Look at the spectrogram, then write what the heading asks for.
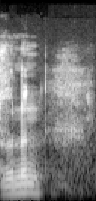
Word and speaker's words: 눈: 눈 눈 이야기 입니다 요즘 제 눈은 짧게 얘기를 발음을 해야 되겠죠 그 이제 요즘 아이들이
